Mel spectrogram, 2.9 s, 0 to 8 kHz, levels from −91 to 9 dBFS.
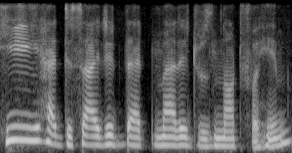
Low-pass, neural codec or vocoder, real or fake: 7.2 kHz; none; real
